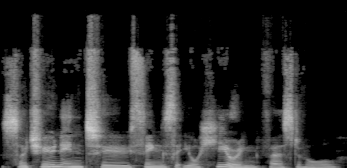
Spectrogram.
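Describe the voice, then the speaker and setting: A middle-aged woman guides a meditation in a soft-edged, relaxed voice. She takes her time, letting long pauses sit between short, gentle phrases. Her pitch sits a little low. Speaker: meditation instructor.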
